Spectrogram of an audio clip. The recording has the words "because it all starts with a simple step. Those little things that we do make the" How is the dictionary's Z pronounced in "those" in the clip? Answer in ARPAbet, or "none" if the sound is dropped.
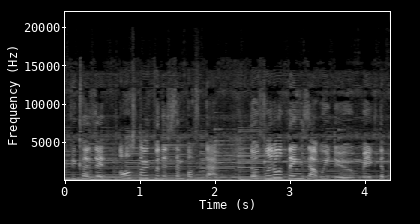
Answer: Z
